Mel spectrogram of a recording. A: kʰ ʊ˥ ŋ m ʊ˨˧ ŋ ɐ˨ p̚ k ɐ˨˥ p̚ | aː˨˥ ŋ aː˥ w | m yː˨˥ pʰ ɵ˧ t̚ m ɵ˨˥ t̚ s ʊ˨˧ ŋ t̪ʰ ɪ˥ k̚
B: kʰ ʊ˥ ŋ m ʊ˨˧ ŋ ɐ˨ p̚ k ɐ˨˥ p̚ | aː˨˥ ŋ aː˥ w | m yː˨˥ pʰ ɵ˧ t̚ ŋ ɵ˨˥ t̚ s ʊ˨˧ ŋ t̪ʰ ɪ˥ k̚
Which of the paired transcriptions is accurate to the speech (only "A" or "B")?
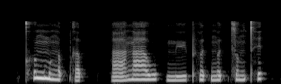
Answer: B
